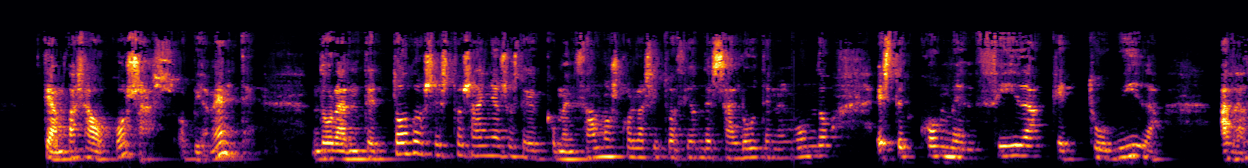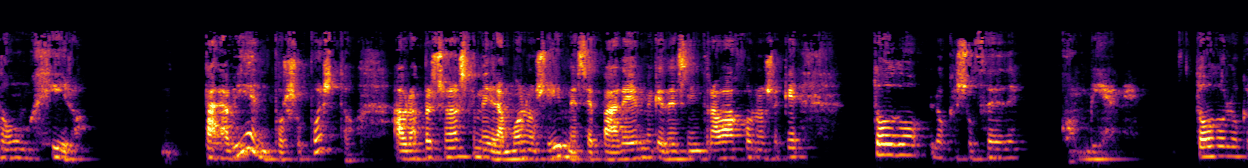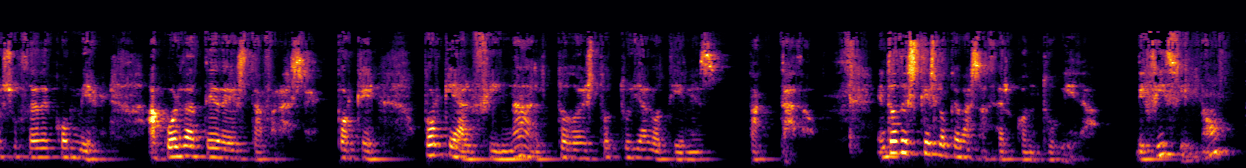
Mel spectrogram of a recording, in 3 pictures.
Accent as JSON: {"language": "Spanish", "country": "Spain", "said": "sobre todo aquí en España, en mi país, vergonzoso."}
